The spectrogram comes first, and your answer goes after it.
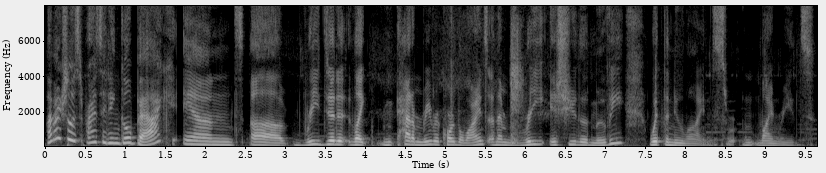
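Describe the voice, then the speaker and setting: A woman's voice: fairly low pitch, very animated, normal speed, hardly any pauses, soft background music. A woman streaming live, chatting casually and laughing often. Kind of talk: casual chat.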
